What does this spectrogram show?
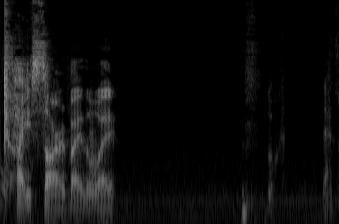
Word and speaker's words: Caesar: heard you were Toledo's boys, I think it's pronounced Kaisar, by the way.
